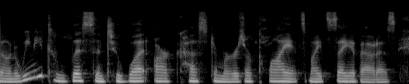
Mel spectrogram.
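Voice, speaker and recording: A woman speaks in a very deep, low pitch with a dark, mellow tone and fairly even intonation. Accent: New Jersey. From US Northeast, New Jersey. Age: 60s. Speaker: business consultant and podcast guest. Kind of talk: podcast interview.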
